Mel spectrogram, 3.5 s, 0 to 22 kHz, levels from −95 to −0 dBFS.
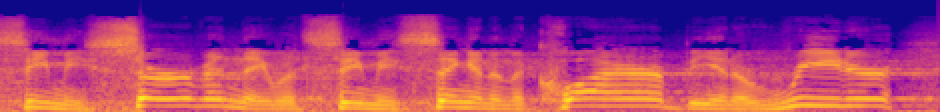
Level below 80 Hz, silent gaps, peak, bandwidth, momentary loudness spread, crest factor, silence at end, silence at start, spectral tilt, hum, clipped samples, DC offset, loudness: -38 dBFS; none; 0 dBFS; 12 kHz; 4 LU; 16 dB; 0 s; 0 s; -5 dB/octave; none; under 0.1%; under 0.1%; -15 LUFS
